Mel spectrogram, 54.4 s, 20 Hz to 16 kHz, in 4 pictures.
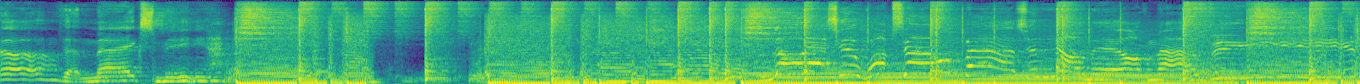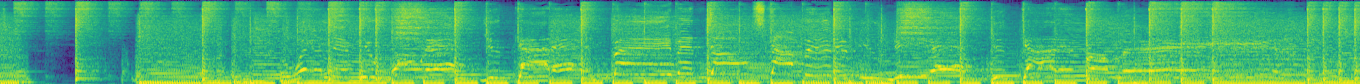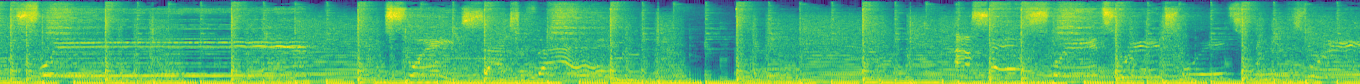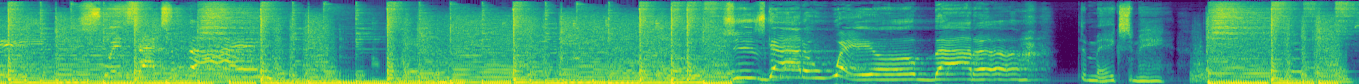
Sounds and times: Music: 1.9 - 48.4, 52.7 - 54.3.

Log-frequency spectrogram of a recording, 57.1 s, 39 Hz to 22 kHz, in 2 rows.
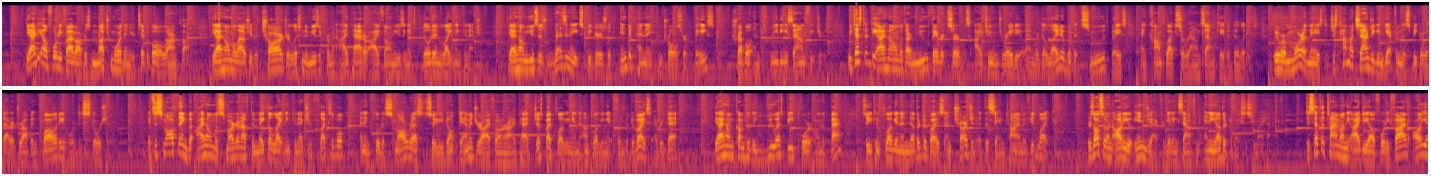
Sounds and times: Music: 0.0 - 57.0
Speech: 0.5 - 30.7, 31.5 - 42.1, 42.8 - 49.6, 50.2 - 54.0, 54.6 - 57.0.

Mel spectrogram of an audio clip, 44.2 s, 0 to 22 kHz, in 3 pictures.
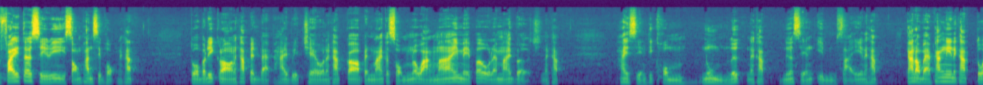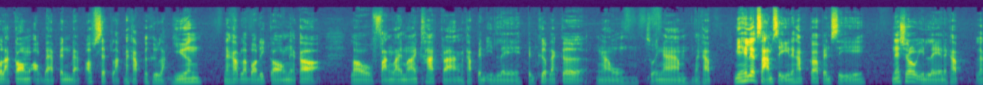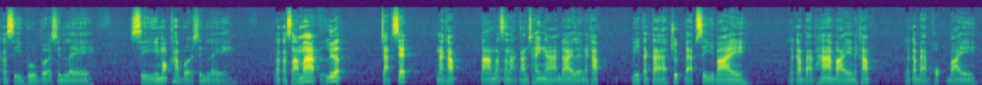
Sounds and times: Speech: 0.0 - 2.1, 2.9 - 8.5, 9.3 - 44.2.

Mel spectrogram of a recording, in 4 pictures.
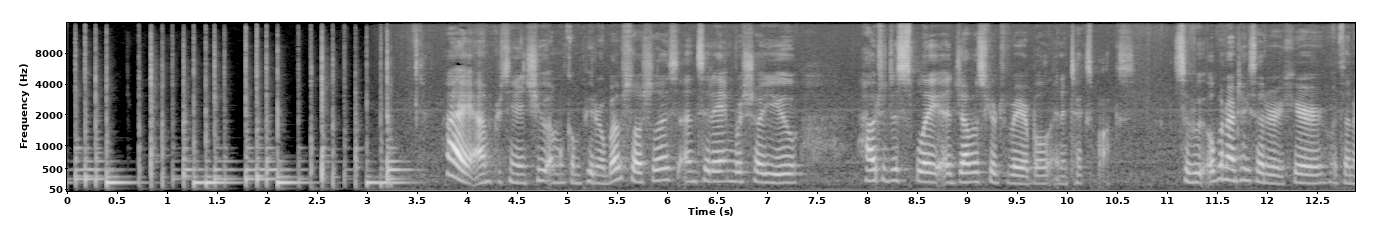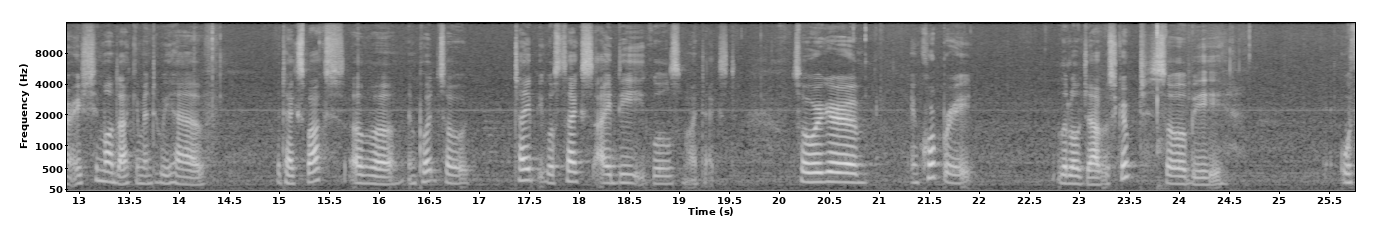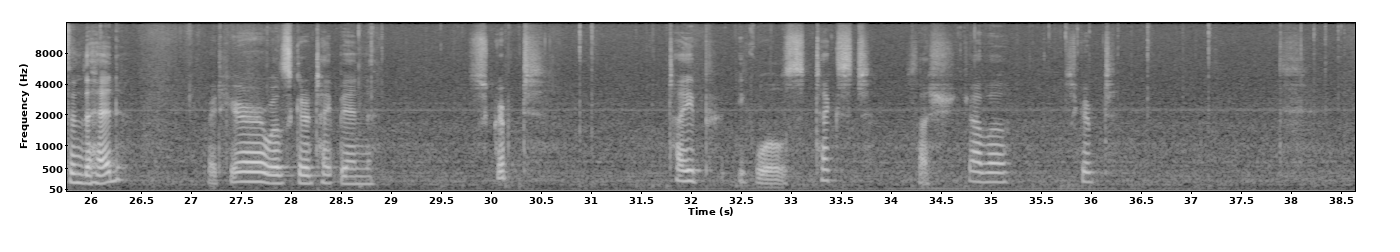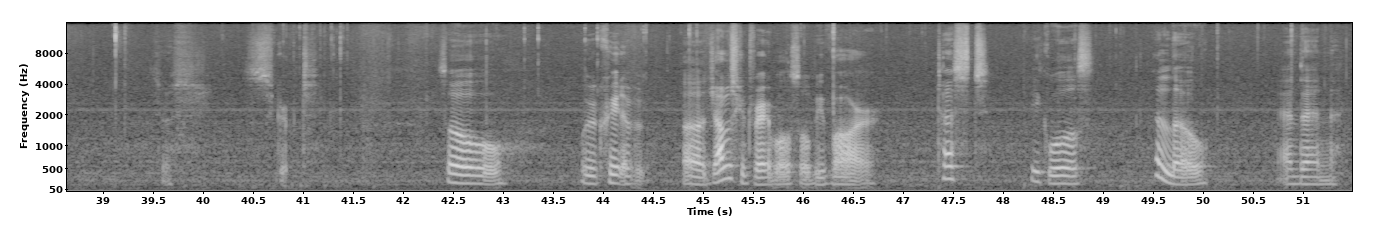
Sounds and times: Inside, small room: 0.0 - 51.4
Speech: 3.8 - 7.4, 8.0 - 14.4, 15.0 - 19.6, 20.2 - 22.0, 22.8 - 24.6, 25.6 - 26.4, 27.2 - 28.9, 29.8 - 30.6, 31.8 - 35.2, 35.8 - 36.2, 39.6 - 41.2, 42.4 - 43.1, 43.8 - 46.8, 47.4 - 48.9, 49.5 - 50.1, 50.8 - 51.4.

